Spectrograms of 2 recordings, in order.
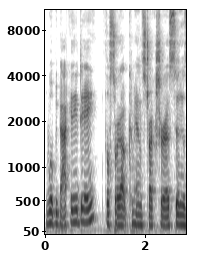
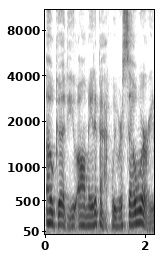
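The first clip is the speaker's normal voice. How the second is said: put-on, dripping sarcasm, delivered much faster. Recounting what he said when the group made it back, retelling with dripping sarcasm. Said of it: "with like dripping sarcasm".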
